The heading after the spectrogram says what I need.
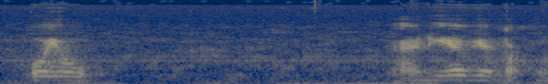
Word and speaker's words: pollo: So double L in Espanol is pronounced as Y, pollo.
